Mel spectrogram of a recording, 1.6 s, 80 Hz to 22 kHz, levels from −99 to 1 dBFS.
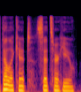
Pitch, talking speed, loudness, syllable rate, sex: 145 Hz, 150 wpm, -19 LUFS, 4.7 syllables/s, female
